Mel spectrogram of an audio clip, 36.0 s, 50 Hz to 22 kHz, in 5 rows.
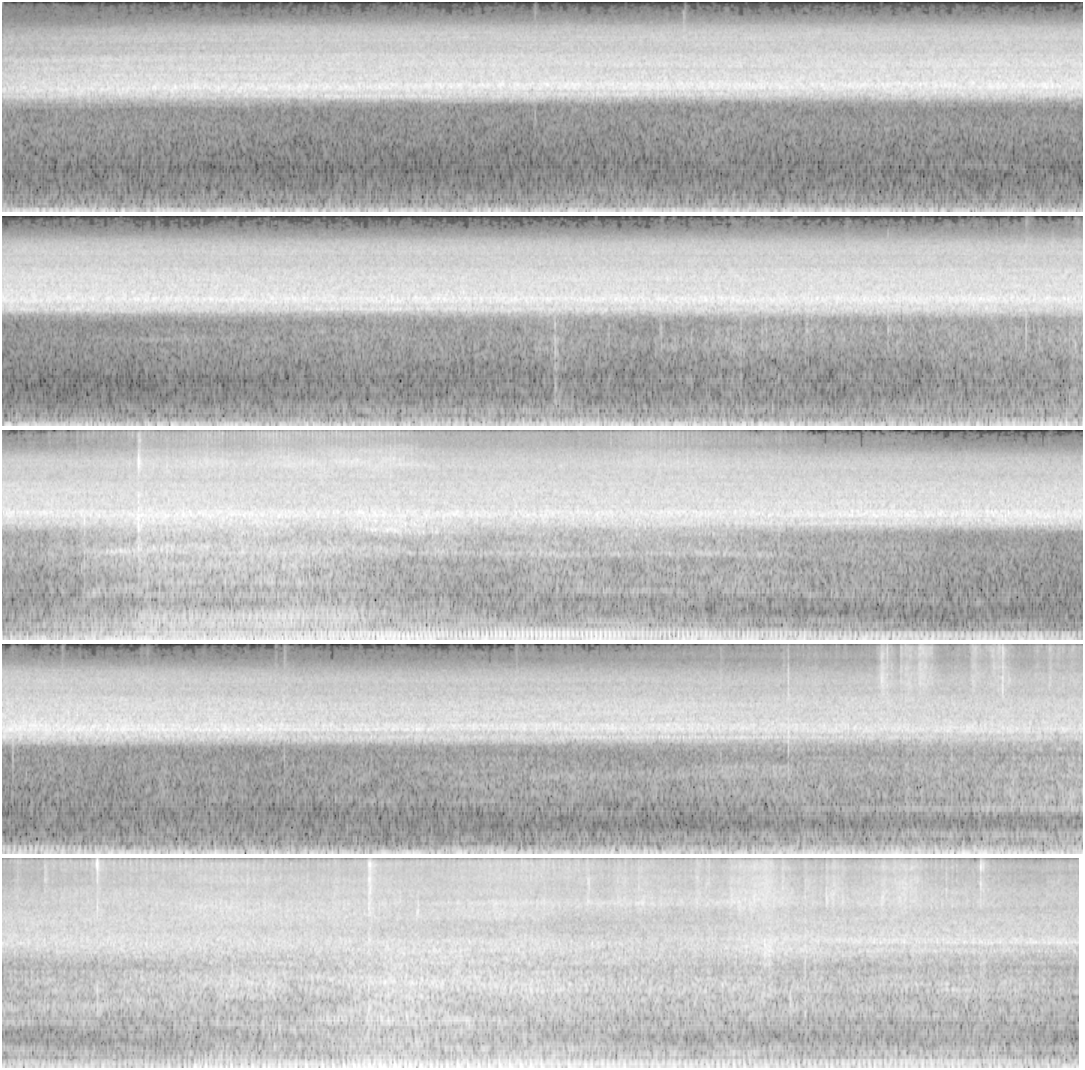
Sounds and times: Cicadas 0:00.0 - 0:36.0
Traffic sound 0:12.1 - 0:36.0

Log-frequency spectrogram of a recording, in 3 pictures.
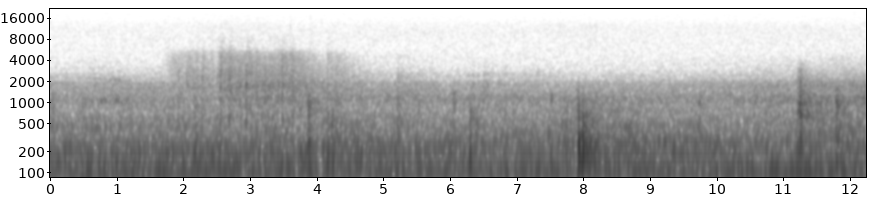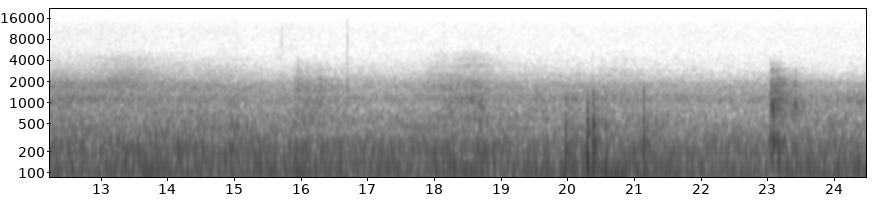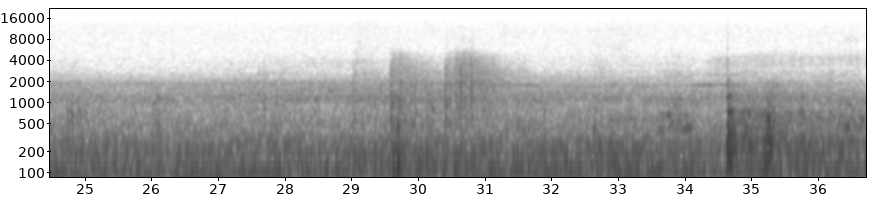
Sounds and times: bon fires 0:01.6 - 0:36.7

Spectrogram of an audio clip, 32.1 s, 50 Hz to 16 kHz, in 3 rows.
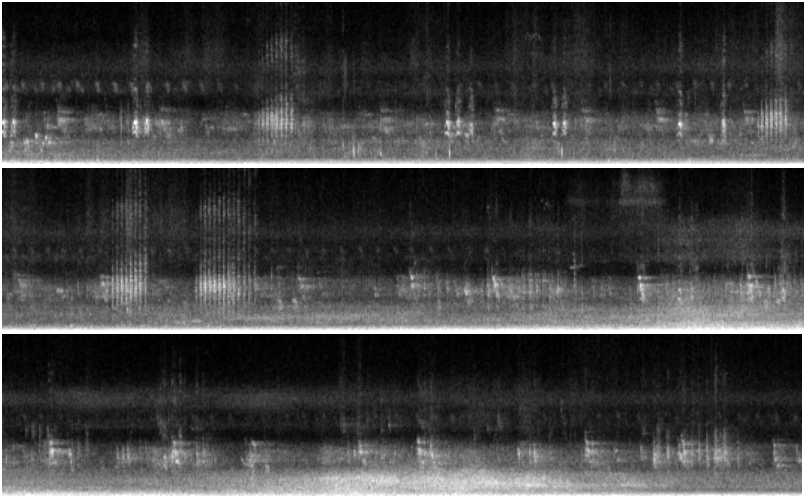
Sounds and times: Birdsong 0:00.0 - 0:32.0
Traffic Sound 0:00.0 - 0:32.0

